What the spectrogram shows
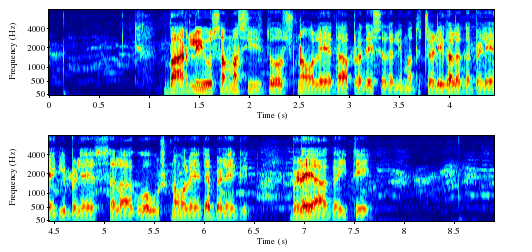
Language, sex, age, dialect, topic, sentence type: Kannada, male, 18-24, Mysore Kannada, agriculture, statement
